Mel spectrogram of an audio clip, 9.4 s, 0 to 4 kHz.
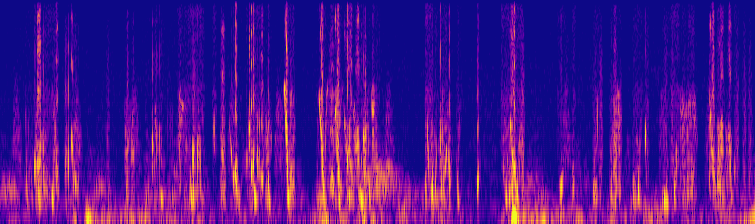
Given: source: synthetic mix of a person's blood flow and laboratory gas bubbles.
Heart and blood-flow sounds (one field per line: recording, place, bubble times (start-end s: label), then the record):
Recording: Doppler ultrasound of blood flow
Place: subclavian vein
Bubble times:
0.30-0.75 s: bubbles
0.79-1.02 s: bubbles
1.55-1.70 s: bubbles
1.80-2.57 s: bubbles
2.65-2.71 s: bubbles
2.74-3.03 s: bubbles
3.07-3.40 s: bubbles
3.52-3.71 s: bubbles
3.94-4.79 s: bubbles
5.30-5.66 s: bubbles
5.70-5.78 s: bubbles
5.95-6.02 s: bubbles
6.26-6.53 s: bubbles
6.97-7.08 s: bubbles
7.15-7.20 s: bubbles
7.41-7.50 s: bubbles
7.62-7.78 s: bubbles
7.89-8.12 s: bubbles
8.28-8.72 s: bubbles
8.85-9.25 s: bubbles
From the record:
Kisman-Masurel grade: 342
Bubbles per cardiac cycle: rolling drumbeat, 9 or more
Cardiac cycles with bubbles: 100%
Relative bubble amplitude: moderate (0.250 to 0.450)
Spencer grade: 3 (all of the cardiac periods contain showers or single bubble signals, but not dominating or overriding the cardiac motion signals)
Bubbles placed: anywhere in the cardiac cycle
